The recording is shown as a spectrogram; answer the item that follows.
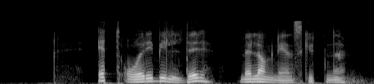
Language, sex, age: Norwegian, male, 40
